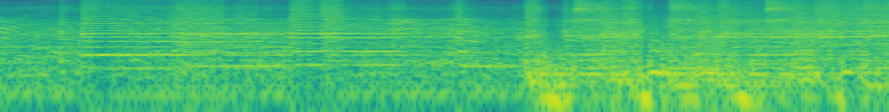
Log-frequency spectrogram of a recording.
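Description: Music with a melody of held notes, joined about two and a half seconds in by a steady beat of low drum strokes.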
